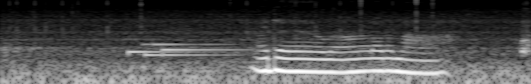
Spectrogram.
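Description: A game console plays a short melodic tune through its small speaker.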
